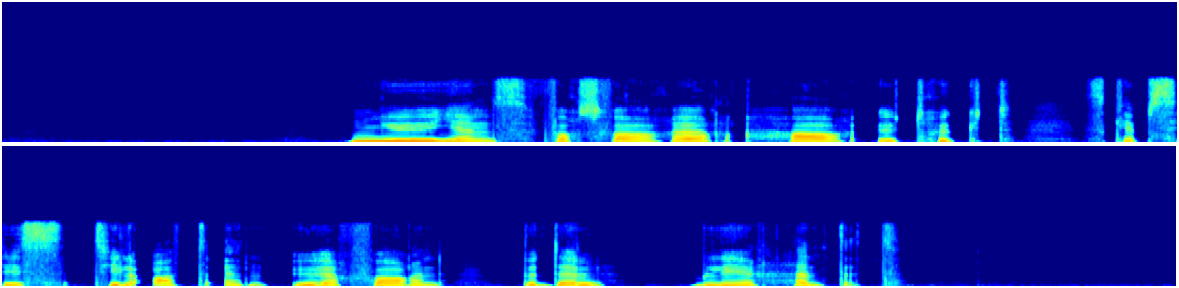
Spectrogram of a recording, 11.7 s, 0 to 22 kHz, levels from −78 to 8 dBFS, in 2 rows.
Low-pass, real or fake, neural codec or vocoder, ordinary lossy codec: 9.9 kHz; fake; vocoder, 22.05 kHz, 80 mel bands, WaveNeXt; none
